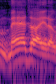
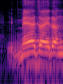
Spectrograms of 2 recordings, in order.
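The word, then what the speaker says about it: Magi: 이락 지방에 사는 이 동방 박사를 영어로 메자이라고 그러는데, 이제 우리 메자이, 이게 메자이라는 건 뭐냐면 매직이라는 말에서 나온 말인데요.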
